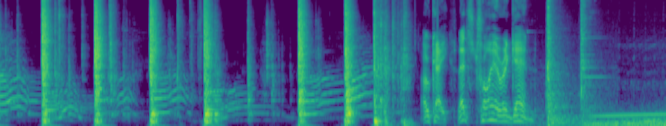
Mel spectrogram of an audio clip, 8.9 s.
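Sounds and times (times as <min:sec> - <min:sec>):
hammer hitting a robot: 0:00.0 - 0:05.5
speech: 0:05.6 - 0:07.2.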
